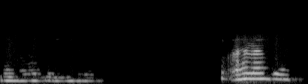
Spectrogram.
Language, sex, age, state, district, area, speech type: Kashmiri, female, 18-30, Jammu and Kashmir, Pulwama, rural, conversation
